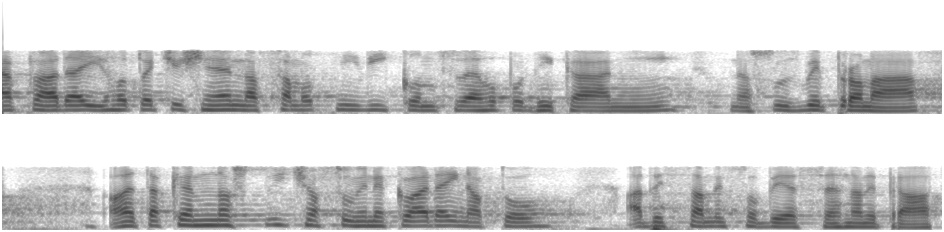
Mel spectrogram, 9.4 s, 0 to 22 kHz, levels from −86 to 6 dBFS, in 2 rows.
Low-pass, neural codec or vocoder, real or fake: 3.6 kHz; codec, 16 kHz, 2 kbps, X-Codec, HuBERT features, trained on balanced general audio; fake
